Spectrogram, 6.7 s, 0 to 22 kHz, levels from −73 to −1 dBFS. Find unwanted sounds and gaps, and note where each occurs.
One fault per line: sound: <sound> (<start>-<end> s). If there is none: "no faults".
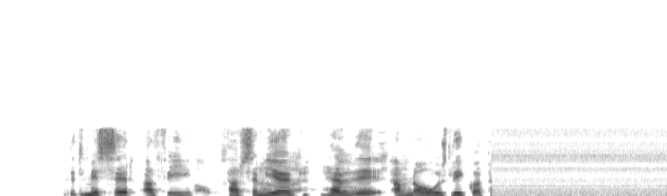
no faults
